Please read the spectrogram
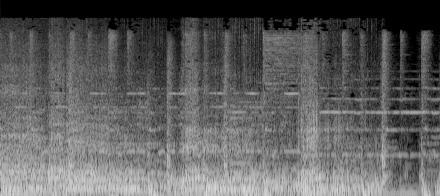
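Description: Music track with a beat, with a Harley-Davidson-style touring motorcycle's engine running underneath as the bike rides slowly past.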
